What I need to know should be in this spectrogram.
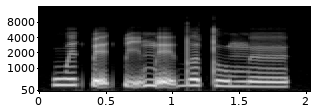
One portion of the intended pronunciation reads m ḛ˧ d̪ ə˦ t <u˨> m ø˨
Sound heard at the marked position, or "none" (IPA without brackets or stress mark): u˨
